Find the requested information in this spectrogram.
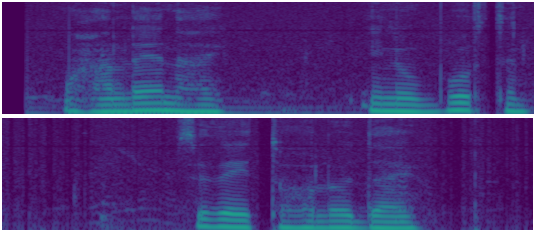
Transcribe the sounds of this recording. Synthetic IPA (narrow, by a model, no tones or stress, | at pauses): wɑħɑːnlɛːnɐɦɛj | ɪnuːbuːrt̪ʰɐn | sɪðɛjt̪ʰɔɦɔlɔːd̪aːjɔ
